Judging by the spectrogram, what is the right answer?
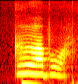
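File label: "gē bo", Mandarin Chinese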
